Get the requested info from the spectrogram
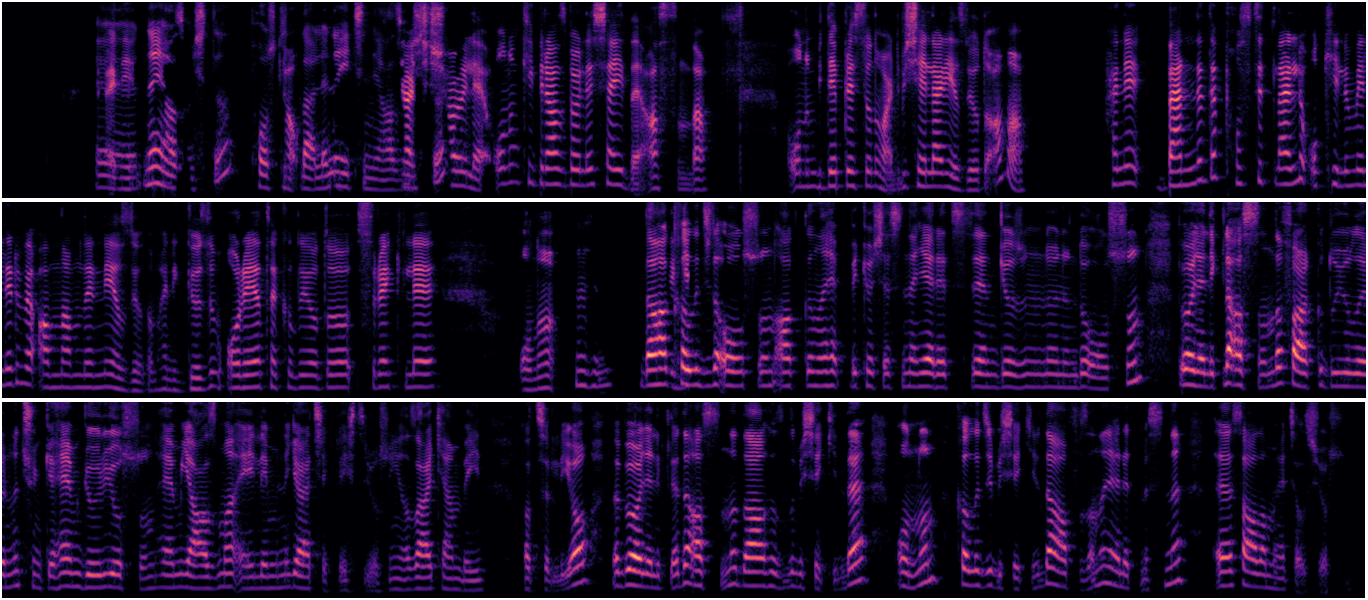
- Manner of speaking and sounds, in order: other background noise; unintelligible speech
- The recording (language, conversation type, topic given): Turkish, podcast, Kendi kendine öğrenmeyi nasıl öğrendin, ipuçların neler?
